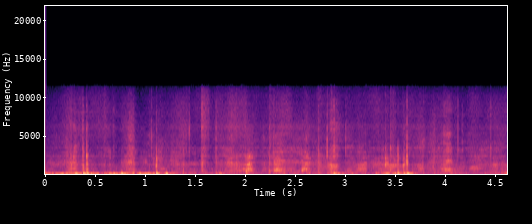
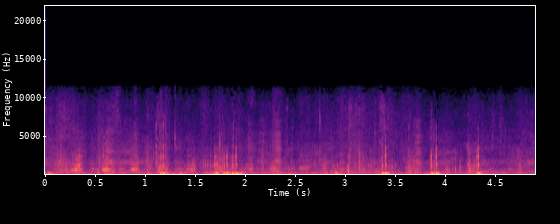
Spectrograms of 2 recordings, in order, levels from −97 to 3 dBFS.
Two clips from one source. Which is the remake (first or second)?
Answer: first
